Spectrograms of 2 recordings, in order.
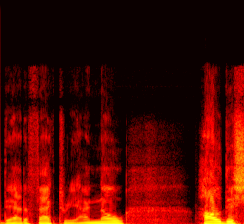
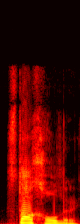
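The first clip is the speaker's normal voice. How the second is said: usual speaking voice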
